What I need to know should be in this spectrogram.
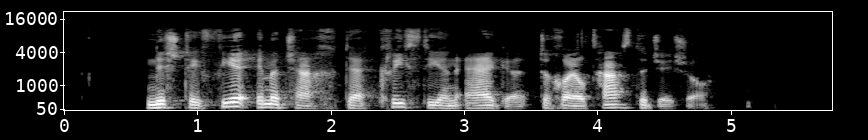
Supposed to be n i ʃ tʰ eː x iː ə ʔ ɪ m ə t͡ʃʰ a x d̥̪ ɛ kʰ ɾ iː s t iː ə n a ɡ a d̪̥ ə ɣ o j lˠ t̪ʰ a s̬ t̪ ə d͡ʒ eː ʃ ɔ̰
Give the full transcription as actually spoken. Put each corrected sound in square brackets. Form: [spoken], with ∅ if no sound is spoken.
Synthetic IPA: n [ɪ] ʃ tʰ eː [f] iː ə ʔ ɪ m ə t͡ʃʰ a x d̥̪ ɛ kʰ ɾ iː s t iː ə n [ɛ] ɡ [ə] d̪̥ ə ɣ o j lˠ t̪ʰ a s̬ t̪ ə d͡ʒ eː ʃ ɔ̰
